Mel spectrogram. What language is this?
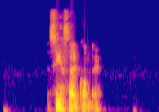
Swedish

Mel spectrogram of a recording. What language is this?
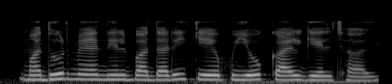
Maithili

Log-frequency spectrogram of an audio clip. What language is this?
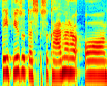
Lithuanian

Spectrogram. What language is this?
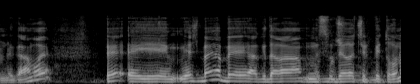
Hebrew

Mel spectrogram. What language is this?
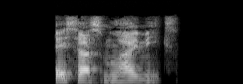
Latvian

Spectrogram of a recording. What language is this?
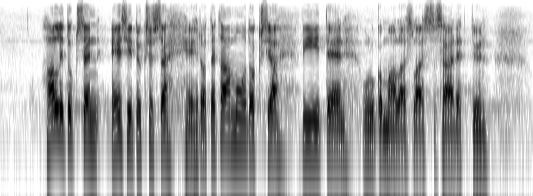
Finnish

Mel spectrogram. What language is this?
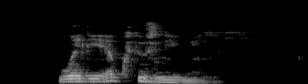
Kabyle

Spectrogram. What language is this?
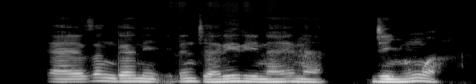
Hausa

